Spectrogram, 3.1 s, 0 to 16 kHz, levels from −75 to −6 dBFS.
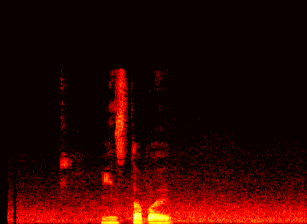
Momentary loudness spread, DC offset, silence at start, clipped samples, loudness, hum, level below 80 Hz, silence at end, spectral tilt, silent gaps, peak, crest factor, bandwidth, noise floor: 25 LU; under 0.1%; 0.6 s; under 0.1%; -20 LUFS; none; -62 dBFS; 0.05 s; -6 dB/octave; none; -2 dBFS; 22 dB; 11.5 kHz; -43 dBFS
